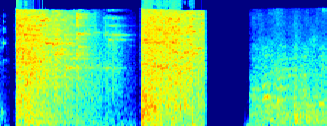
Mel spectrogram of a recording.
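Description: Two loud shattering crashes: the first fades over about a second, and the second stops abruptly after less than a second.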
